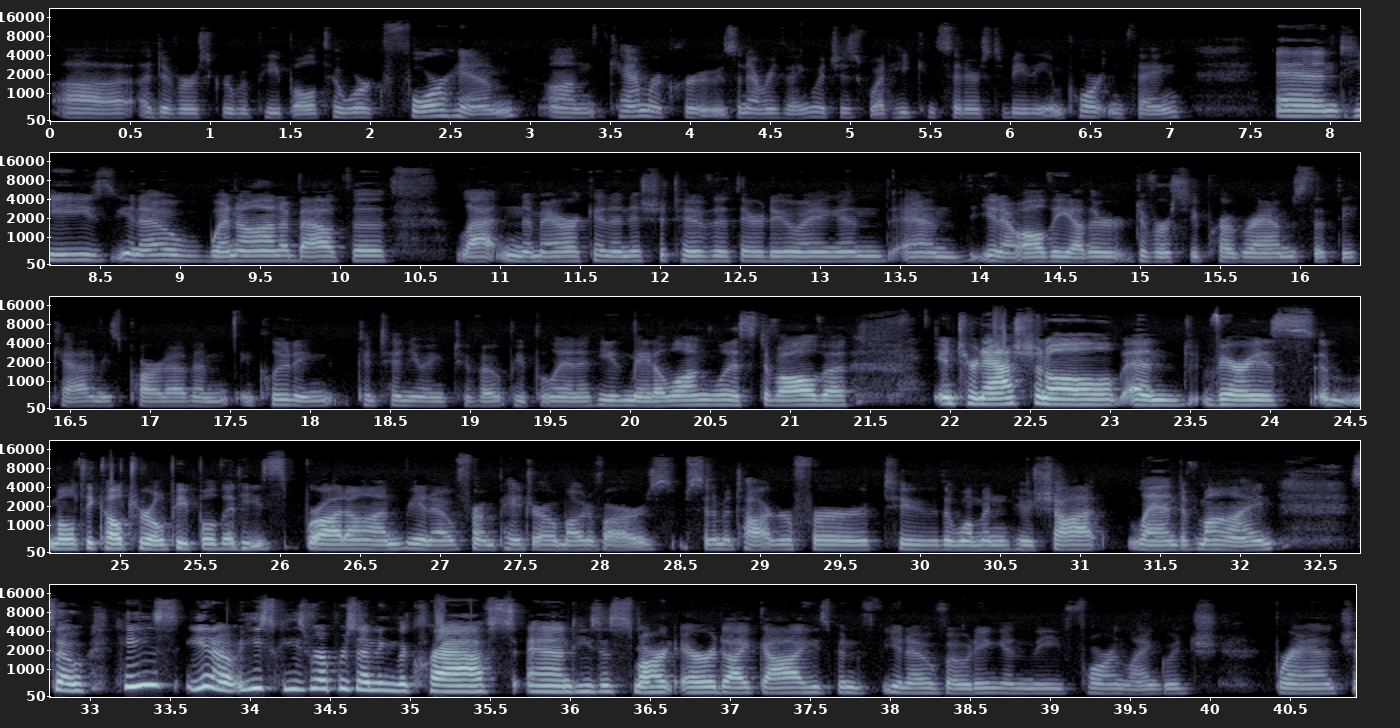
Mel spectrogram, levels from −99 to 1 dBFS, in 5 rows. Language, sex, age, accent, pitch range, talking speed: English, female, 40-59, American, 155-190 Hz, 170 wpm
